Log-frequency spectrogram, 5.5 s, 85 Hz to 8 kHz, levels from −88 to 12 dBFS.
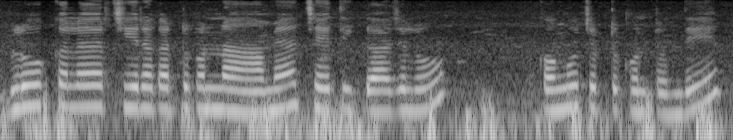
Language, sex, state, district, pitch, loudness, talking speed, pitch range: Telugu, female, Telangana, Komaram Bheem, 220 Hz, -16 LUFS, 100 wpm, 205-235 Hz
